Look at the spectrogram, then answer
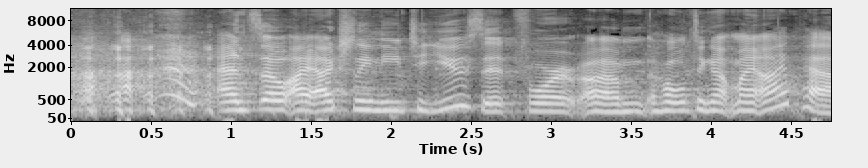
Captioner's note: laughter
